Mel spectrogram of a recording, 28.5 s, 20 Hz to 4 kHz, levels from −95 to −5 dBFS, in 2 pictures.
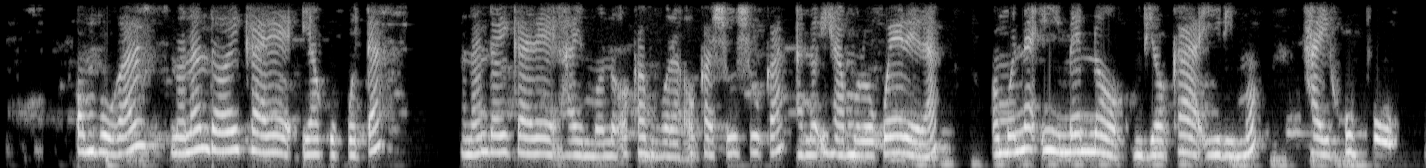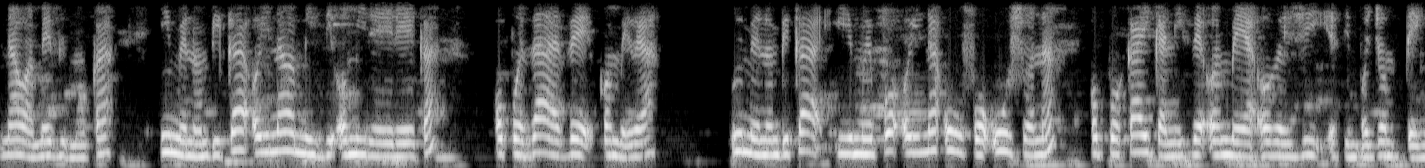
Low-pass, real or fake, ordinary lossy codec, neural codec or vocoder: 3.6 kHz; real; Opus, 64 kbps; none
